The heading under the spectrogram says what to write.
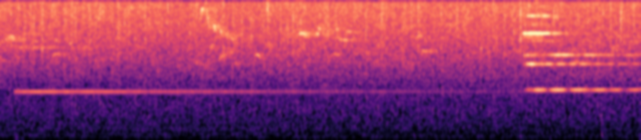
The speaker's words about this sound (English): How calm you are feeling now as the rain washes over you.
